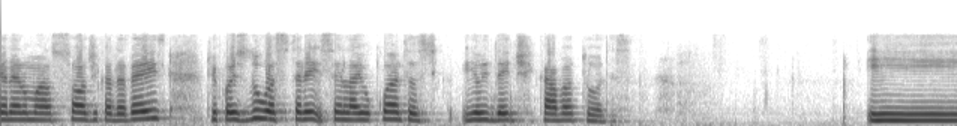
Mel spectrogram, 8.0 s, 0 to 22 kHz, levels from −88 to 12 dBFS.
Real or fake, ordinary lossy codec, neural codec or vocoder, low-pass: real; Opus, 16 kbps; none; 7.2 kHz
